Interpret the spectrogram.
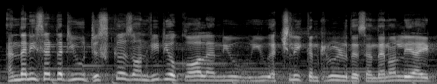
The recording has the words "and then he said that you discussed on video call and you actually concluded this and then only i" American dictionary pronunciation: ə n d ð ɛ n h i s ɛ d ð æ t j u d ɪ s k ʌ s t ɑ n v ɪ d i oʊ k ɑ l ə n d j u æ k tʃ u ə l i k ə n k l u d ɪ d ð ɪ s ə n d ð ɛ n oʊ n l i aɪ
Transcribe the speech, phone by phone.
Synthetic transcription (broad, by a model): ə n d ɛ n h i s ɛ d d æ t j u d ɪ s k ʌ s ɑ n v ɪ d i oʊ k ɑ l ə n d j u æ k tʃ u ə l i k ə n k l u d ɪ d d ɪ s ə n d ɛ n oʊ n l i aɪ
